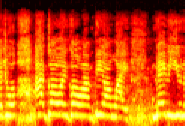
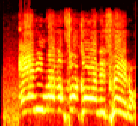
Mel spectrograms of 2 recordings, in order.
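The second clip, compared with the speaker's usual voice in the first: real yelling; 5 semitones higher than usual. Real, not acted. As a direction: bark the challenge at everyone. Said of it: "I wanna apologize for yelling on this live".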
